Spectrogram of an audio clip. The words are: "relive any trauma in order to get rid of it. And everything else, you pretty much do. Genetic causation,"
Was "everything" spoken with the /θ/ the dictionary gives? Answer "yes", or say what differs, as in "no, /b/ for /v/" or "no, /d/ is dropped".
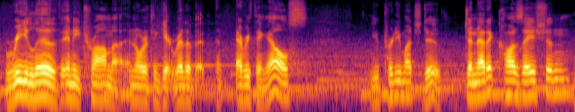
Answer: yes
